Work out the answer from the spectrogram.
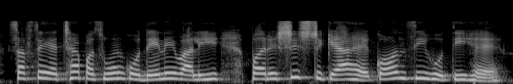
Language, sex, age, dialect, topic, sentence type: Hindi, female, 36-40, Awadhi Bundeli, agriculture, question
